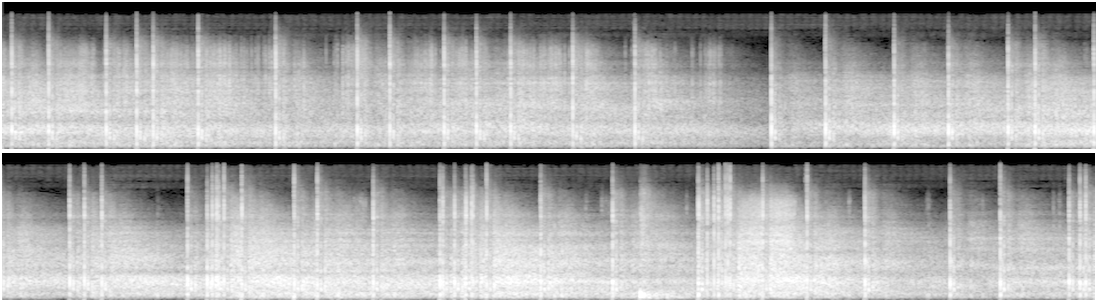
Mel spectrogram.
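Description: Aerial fireworks going off: a rapid run of sharp bangs and pops over a continuous crackle and hiss. The barrage thins out and quietens just before ten seconds in, then a sudden bang starts it up again, growing louder and busier in the second half.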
